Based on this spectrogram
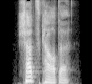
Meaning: treasure map
- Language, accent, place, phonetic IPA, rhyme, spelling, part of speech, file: German, Germany, Berlin, [ˈʃat͡sˌkaʁtə], -at͡skaʁtə, Schatzkarte, noun, De-Schatzkarte.ogg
